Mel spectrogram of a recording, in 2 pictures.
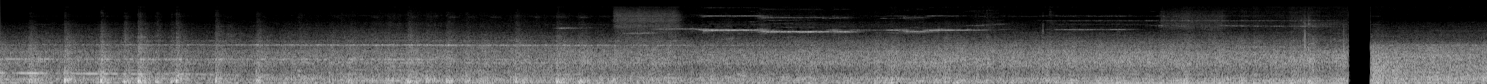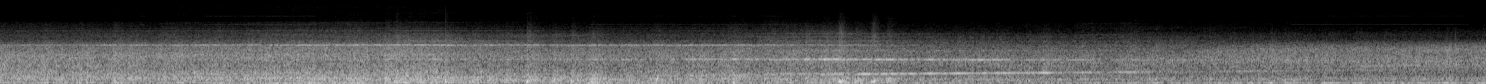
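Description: Red double-deck electric multiple unit running through a station: a heavy rumble of wheels and carriages on the rails, with an electric whine that falls in pitch in the first two seconds. The sound cuts out for a moment about halfway through, and near the end the whine rises in pitch as the train pulls away.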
